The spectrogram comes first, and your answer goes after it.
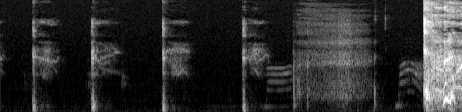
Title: ugh I can't stop coughing, 😔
